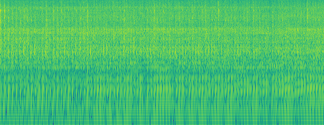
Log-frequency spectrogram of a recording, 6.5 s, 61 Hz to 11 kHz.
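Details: Husqvarna FE350 converted to FE 366 idling in the garage after a full rebuild, with the spark plug wire reseated and idle raised slightly: steady even single-cylinder thump with no misses or knocks. Healthy idle.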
